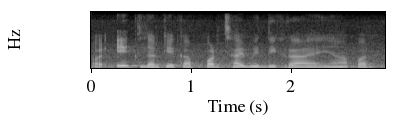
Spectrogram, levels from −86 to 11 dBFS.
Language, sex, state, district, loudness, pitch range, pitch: Hindi, male, West Bengal, Alipurduar, -17 LUFS, 145-175 Hz, 155 Hz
